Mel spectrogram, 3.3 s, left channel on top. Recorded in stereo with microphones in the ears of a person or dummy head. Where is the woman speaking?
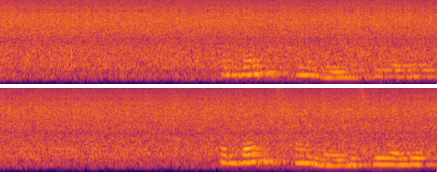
80° right, 0.7 m.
